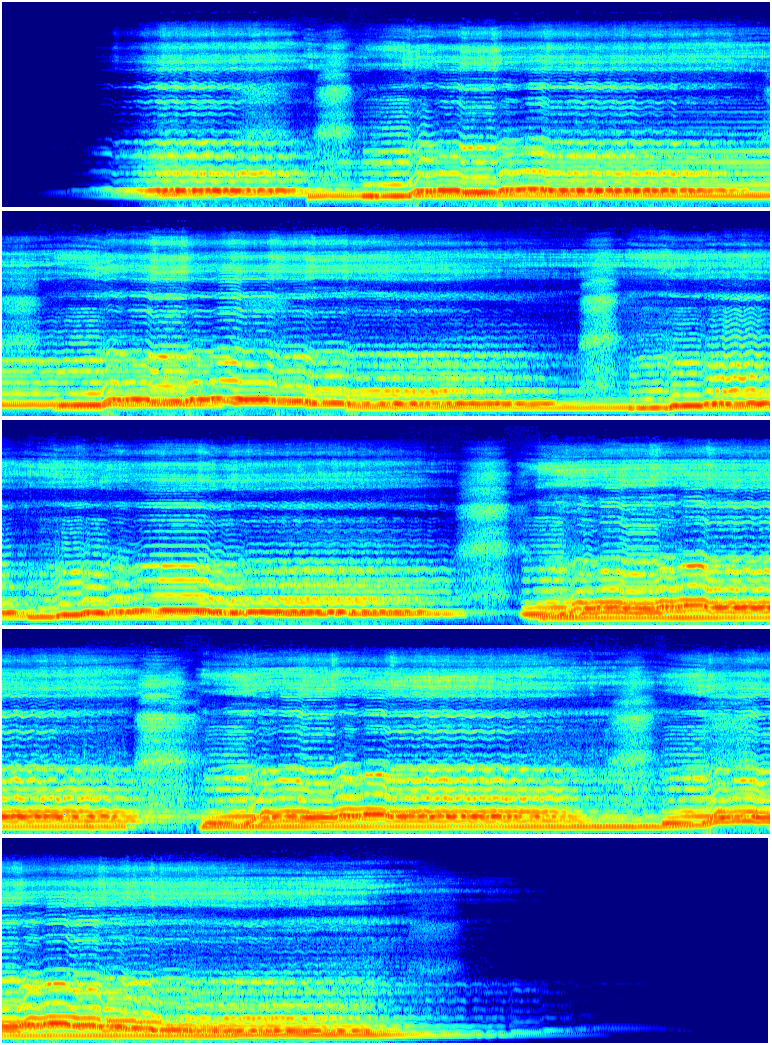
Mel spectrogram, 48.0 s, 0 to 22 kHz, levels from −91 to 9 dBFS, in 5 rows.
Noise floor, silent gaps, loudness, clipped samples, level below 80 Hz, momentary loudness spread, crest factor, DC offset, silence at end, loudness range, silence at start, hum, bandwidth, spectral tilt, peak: under -90 dBFS; none; -12 LUFS; under 0.1%; -52 dBFS; 9 LU; 12 dB; under 0.1%; 3.95 s; 4 LU; 1.5 s; none; 13.5 kHz; -7 dB/octave; 0 dBFS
